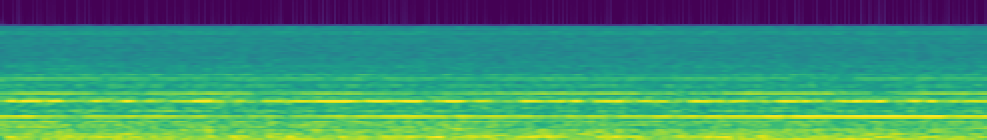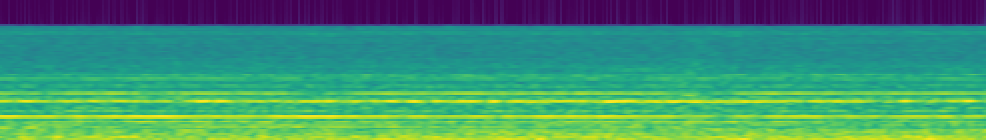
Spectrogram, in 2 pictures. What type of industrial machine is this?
fan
